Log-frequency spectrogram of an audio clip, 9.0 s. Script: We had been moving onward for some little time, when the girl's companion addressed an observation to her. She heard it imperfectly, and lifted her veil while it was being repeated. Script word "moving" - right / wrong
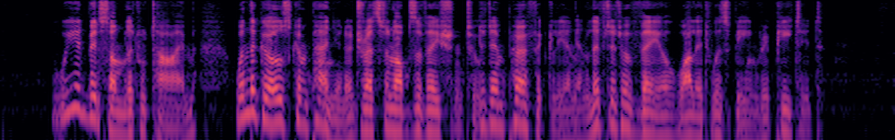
wrong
